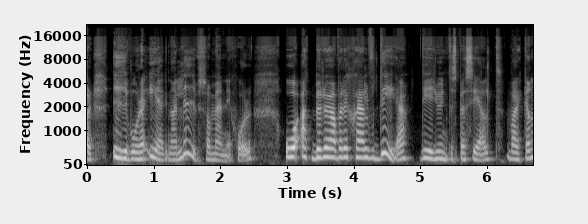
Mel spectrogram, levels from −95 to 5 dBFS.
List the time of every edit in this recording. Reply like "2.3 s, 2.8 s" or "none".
4.9 s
